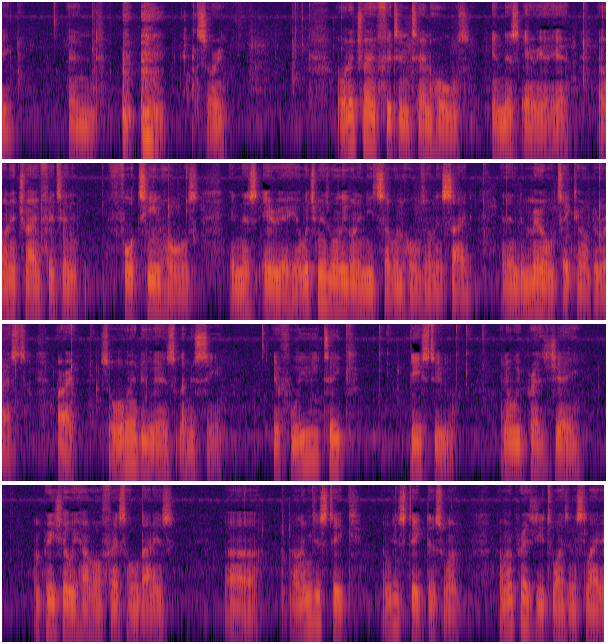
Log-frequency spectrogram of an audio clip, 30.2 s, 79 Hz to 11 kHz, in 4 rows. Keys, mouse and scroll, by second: 0.0 scroll down 1, 0.3-9.0 shift+middle drag, 7.1-7.4 scroll up 2, 9.0 KP_7, 9.4-19.9 middle drag, 14.9 scroll down 2, 15.5-16.1 scroll up 2, 19.9 right click, 21.0 shift+right click, 22.1 j, 25.7-26.5 scroll up 1, 26.7 right click, 27.7 right click, 29.0 g.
